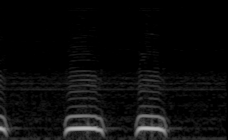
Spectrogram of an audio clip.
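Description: Great horned owl hooting: the end of one hoot as it opens, then a longer hoot about two-thirds of a second in and a shorter one about a second and a half in, each a low, even note.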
